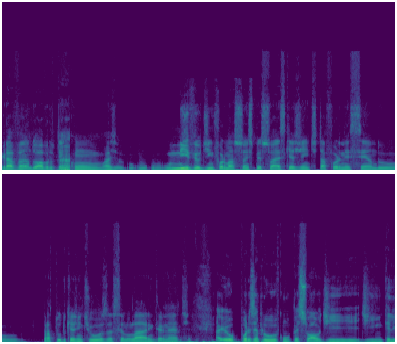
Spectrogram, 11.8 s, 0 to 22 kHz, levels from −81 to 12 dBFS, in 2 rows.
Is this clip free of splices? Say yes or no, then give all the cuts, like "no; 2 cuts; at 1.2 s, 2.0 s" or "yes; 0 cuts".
no; 2 cuts; at 1.0 s, 10.0 s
